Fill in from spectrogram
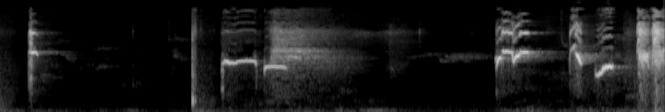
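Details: Kacer, the oriental magpie-robin, singing as a lure to make another bird sing: sparse sharp chips, a level whistle, a hissy burst, then lively looping whistled phrases ending in rough noisy notes.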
